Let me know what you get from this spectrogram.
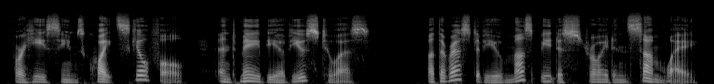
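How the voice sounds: A reading voice sounds natural. Behind it, the background is quiet.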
